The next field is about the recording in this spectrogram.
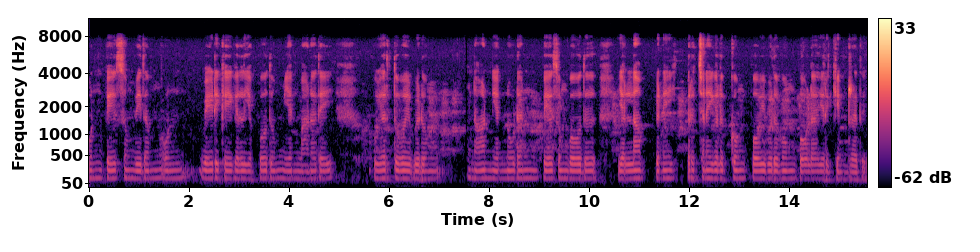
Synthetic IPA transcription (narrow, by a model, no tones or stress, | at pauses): ʊnpeːsɯmʋɪðɐmʊnʋeːɽɪkːɐɪɣɐɭɛpːoːðɯmɛnmɐnɐðɐɪ | ʊjɐɾt̪ɯʋɐʋɪɽɯm | naːnɛnːɯɽɐnpeːsɯmpoːðɯɛlːaːpɪnɐɪpːɪɾɐt͡ʃːɐnɐɪɣɐɭɯkːɯmpoːjʋɪɽɯʋɯmpoːlɐɪɾɯkːɪndrɐðɯ̰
